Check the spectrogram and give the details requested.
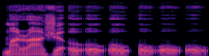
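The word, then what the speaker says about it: Marajó: Considered the island of Maraja, pronounced Maraja O.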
